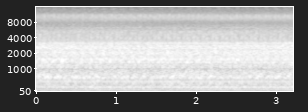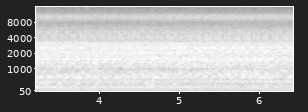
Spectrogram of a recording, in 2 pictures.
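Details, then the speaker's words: Car engine at idle in neutral after replacing a bad ignition coil that caused a P0300 misfire, check engine light still on: even, steady idle hum with no stumble, loud hiss on top; engine no longer shaking, running smoothly. "So, I hope you can see this. No more jumping around of the engine. Everything works just fine."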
